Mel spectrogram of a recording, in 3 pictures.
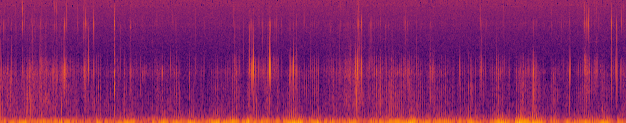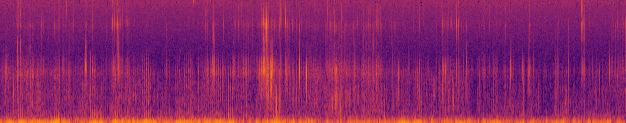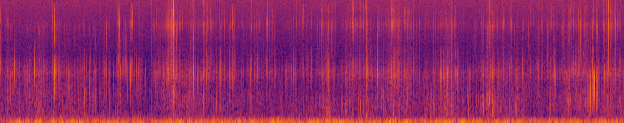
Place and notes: La Riche, France - The Loire river
A strange recording made into the Loire river. A contact microphone is buried into the river sand. It's the astonishing sound of small animals digging into the ground.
